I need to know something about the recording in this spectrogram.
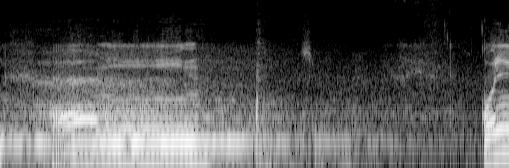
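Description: A man chants slowly and melodically through loudspeakers in a large echoing hall.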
